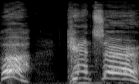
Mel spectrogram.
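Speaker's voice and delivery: very high, sudden, loud shouted cry. Recapping a story where kids turn into russian dolls; retelling a shout. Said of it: "and he shouts".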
